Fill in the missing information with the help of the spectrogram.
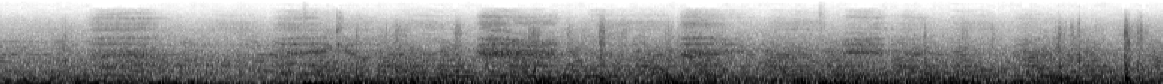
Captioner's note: woman breathing heavily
